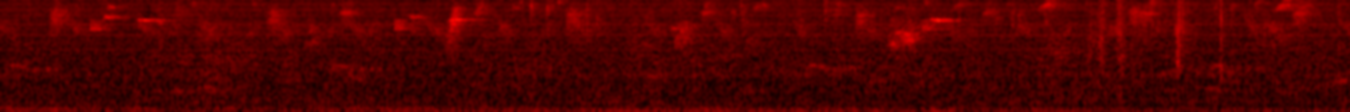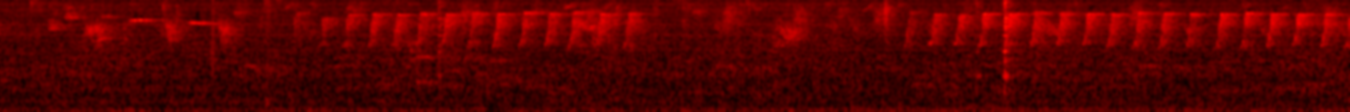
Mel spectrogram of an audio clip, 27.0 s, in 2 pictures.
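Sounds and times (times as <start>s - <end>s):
faint bird chirping: 0.0s - 27.0s
sharp click: 23.2s - 23.9s.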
